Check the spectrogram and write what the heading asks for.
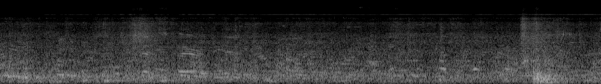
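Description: Bowling alley din: a steady rumble of balls rolling down the lanes, with background chatter. A brief louder noise comes about five seconds in.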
